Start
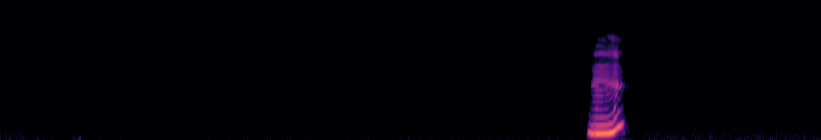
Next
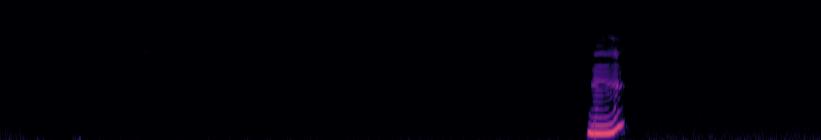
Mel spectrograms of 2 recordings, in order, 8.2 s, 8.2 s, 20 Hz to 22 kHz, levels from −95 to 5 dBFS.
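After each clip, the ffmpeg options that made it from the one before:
-af "acompressor=threshold=0.0178:ratio=6"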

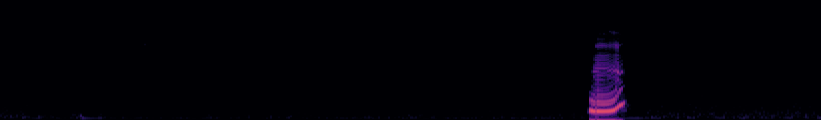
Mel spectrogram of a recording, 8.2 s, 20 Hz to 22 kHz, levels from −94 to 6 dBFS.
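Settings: -af "afreqshift=94,aeval=exprs='0.0335*(cos(1*acos(clip(val(0)/0.0335,-1,1)))-cos(1*PI/2))+0.00668*(cos(2*acos(clip(val(0)/0.0335,-1,1)))-cos(2*PI/2))':c=same"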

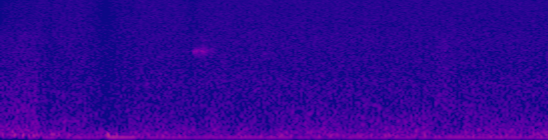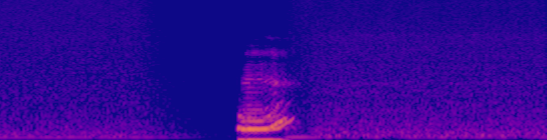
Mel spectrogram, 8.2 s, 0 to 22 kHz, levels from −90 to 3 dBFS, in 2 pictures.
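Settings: -af "areverse,acompressor=mode=upward:threshold=0.00794:ratio=2.5,areverse,aecho=1:1:13|68:0.668|0.473"

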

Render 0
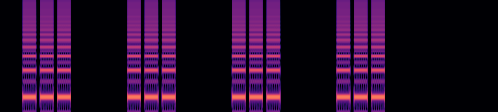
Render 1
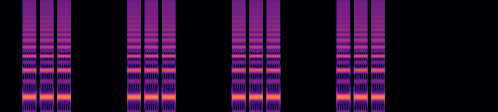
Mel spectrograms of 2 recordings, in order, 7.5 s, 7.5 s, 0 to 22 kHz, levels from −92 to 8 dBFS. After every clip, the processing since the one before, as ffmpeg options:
-af anull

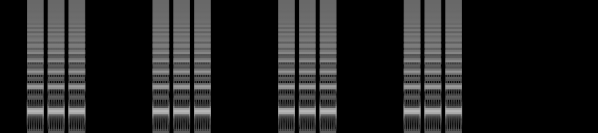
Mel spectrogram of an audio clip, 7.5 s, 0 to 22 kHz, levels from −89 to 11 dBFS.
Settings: -af "highshelf=f=3300:g=8"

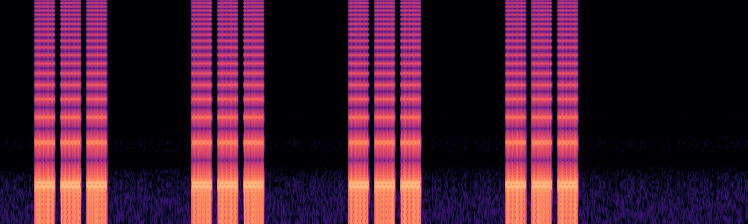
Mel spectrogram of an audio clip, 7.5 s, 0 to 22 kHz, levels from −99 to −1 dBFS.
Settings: -af "acrusher=samples=37:mix=1:aa=0.000001,volume=2.51"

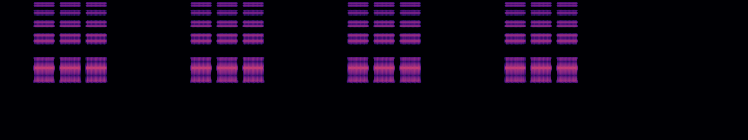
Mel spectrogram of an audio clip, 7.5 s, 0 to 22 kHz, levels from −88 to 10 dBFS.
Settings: -af "afftfilt=real='re*eq(mod(floor(b*sr/1024/2000),2),1)':imag='im*eq(mod(floor(b*sr/1024/2000),2),1)':win_size=1024:overlap=0.75,volume=0.531"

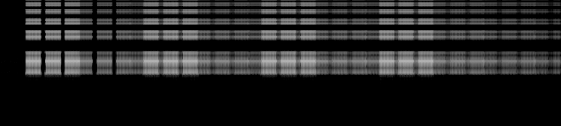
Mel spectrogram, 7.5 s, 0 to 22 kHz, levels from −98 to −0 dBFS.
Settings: -af "aecho=1:1:686|1372|2058|2744|3430:0.158|0.0856|0.0462|0.025|0.0135,volume=2.24"

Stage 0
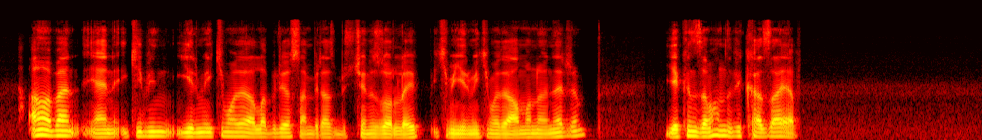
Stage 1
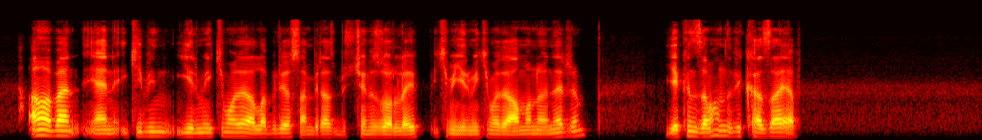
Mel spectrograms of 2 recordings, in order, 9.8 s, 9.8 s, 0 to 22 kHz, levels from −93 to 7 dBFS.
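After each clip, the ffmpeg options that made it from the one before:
-af "highpass=570,volume=1.26"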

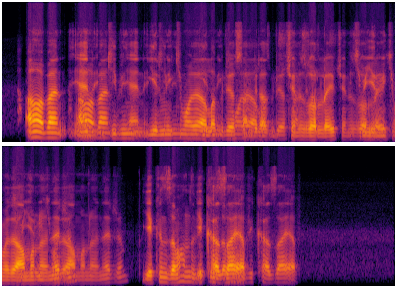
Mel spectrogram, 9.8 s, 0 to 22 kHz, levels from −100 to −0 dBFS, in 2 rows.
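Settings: -filter_complex "[0:a]asplit=2[s0][s1];[s1]aeval=exprs='sgn(val(0))*max(abs(val(0))-0.0188,0)':c=same,volume=0.251[s2];[s0][s2]amix=inputs=2:normalize=0,acrusher=bits=8:mode=log:mix=0:aa=0.000001,aecho=1:1:631:0.447,volume=0.708"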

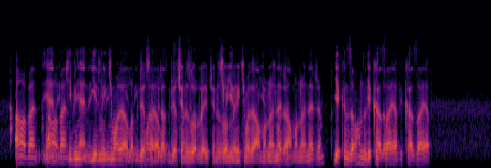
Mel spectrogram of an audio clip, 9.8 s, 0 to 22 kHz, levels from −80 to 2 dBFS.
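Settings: -af "lowpass=f=4800:w=0.5412,lowpass=f=4800:w=1.3066,acompressor=threshold=0.02:ratio=10,volume=1.88"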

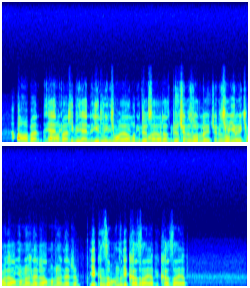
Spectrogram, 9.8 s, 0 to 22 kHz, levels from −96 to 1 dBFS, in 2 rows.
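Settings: -af "aemphasis=mode=production:type=riaa,volume=0.75"

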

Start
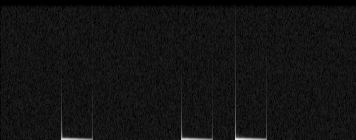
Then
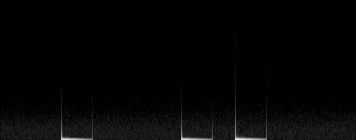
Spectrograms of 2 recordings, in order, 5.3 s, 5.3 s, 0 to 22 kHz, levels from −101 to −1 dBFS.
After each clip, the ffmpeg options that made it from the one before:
-af "bass=f=250:g=-2,treble=f=4000:g=-14,volume=1.26"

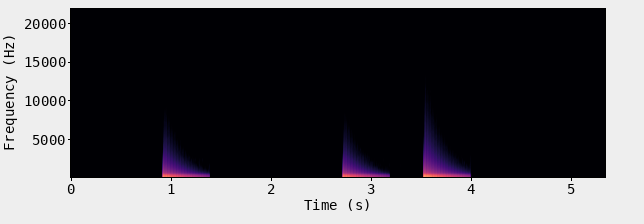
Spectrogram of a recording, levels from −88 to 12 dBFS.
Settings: -af "aeval=exprs='max(val(0),0)':c=same"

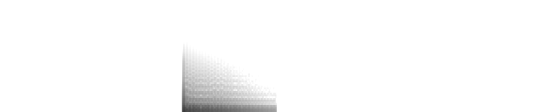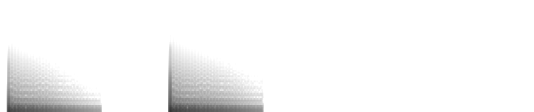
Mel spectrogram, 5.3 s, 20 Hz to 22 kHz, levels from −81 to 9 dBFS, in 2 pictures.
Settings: -af "acompressor=threshold=0.0891:ratio=2.5,volume=1.88"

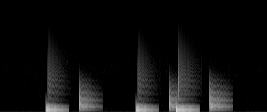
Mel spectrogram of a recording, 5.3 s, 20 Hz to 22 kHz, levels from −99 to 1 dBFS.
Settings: -filter_complex "[0:a]acrossover=split=230|910[s0][s1][s2];[s2]adelay=40[s3];[s1]adelay=670[s4];[s0][s4][s3]amix=inputs=3:normalize=0,volume=0.562"

